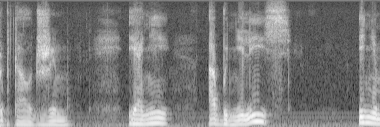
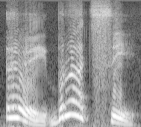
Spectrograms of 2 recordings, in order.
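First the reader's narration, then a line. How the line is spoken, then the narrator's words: Sudden stunned exclamation. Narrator (Russian): вдруг ошеломленно воскликнул Шарло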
